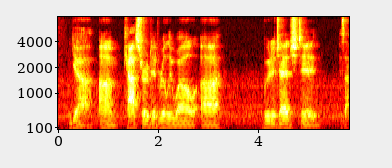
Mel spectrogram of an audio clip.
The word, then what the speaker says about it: Buttigieg: Buttigieg did.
